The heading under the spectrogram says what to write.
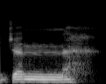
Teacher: But if you stop, you say jannah. So we are dropping not only the haraka, the tanween, but even the ta. And we are replacing it with the ha in the pronunciation. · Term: ta marbuta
